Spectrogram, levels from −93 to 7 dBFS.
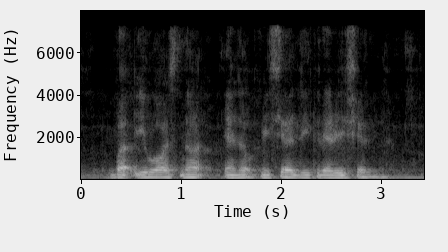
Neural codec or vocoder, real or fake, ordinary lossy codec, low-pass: codec, 24 kHz, 3 kbps, HILCodec; fake; MP3, 64 kbps; 7.2 kHz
